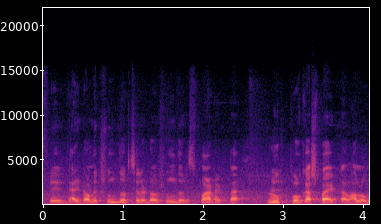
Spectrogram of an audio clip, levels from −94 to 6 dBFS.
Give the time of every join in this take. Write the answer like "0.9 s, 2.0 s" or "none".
none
